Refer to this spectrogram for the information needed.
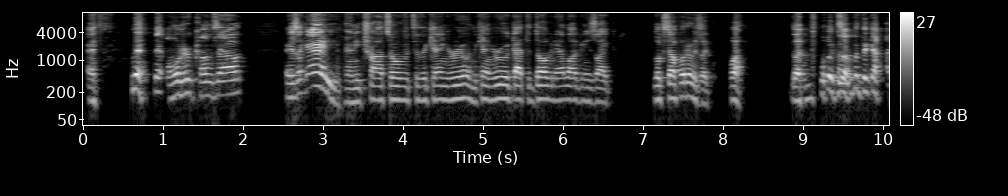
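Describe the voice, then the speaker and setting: A man chatting on a live sports watch party stream, spinning a loose anecdote and acting out each beat as he goes. His pitch sits right in the middle for a man, and he laughs his way through the telling. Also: fairly quick. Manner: animated, laughing storyteller acting out scenes. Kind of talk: casual storytelling chat.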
